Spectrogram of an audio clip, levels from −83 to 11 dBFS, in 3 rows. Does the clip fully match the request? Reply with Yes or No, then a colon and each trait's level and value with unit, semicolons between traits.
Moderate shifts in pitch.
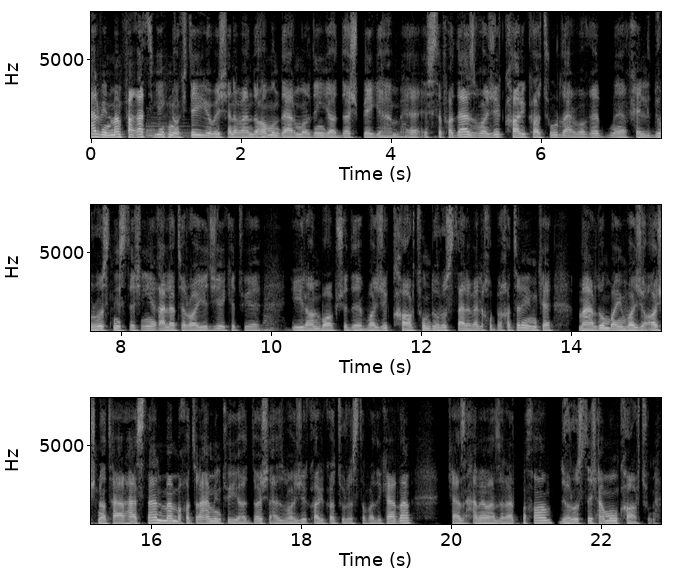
Yes: average, 3.3 semitones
